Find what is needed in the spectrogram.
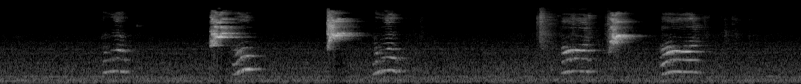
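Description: Congo African grey parrot giving a string of about eight short calls, several starting with a harsh rasp and then sliding up in pitch.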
